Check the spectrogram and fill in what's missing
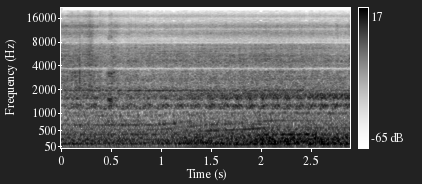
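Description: A Ford 7.3 Power Stroke diesel engine with a fault that makes it start and die runs steadily with a loud, continuous mechanical drone and rattle, close by, with no one talking.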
